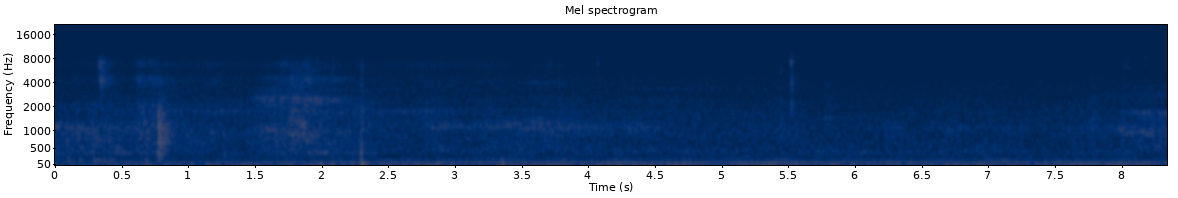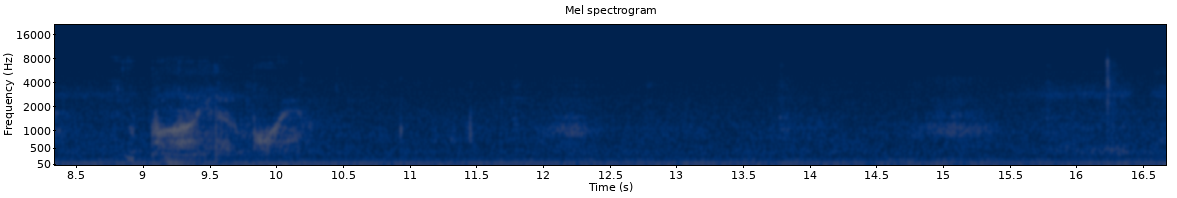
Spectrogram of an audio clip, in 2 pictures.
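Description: A dog snores softly close by.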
